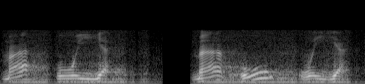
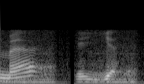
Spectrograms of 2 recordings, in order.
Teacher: فأيضا من ما هو كل ما هوية، ولكن تحذف بعد ذلك الواو وتكسر الهاء للمناسبة مع الياء · Shown in: second take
